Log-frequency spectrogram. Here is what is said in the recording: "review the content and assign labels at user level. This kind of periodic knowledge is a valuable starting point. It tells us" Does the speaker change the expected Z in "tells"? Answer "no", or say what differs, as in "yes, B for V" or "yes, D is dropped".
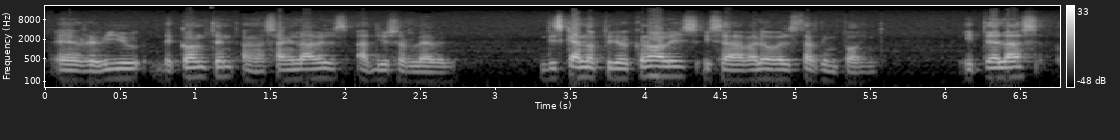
yes, Z is dropped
